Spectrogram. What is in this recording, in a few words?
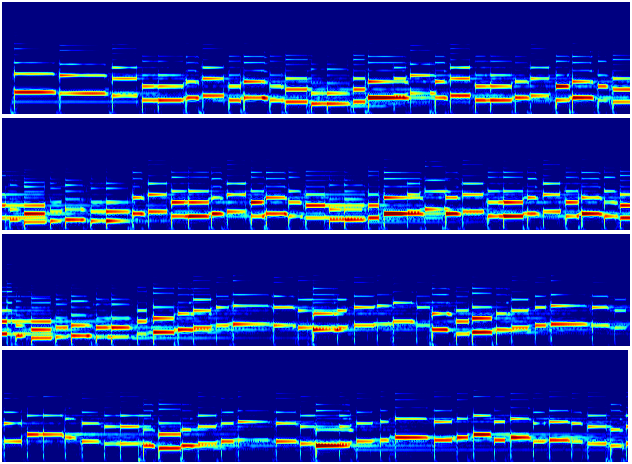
leitrim reel edor, mandolin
